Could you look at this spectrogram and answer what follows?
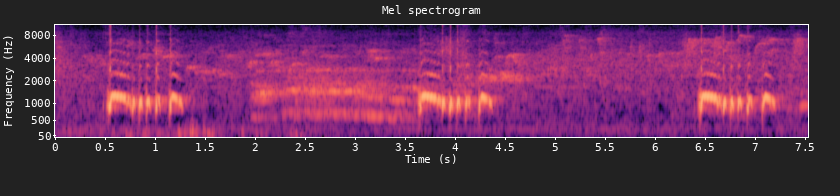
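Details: Zebra dove singing actively, with three bubbling coo phrases about every three seconds. Each phrase is a strong first note and then a rapid burst of short rolling notes. Between them are softer buzzy bird sounds and low thumps.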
